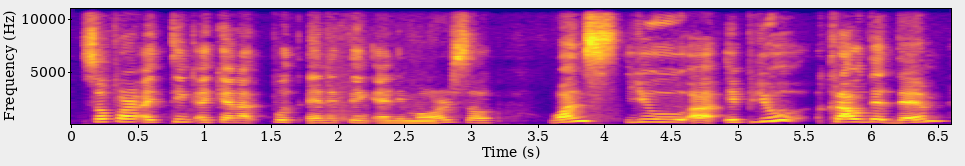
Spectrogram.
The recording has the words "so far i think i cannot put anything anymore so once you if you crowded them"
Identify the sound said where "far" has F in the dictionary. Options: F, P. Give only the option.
F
